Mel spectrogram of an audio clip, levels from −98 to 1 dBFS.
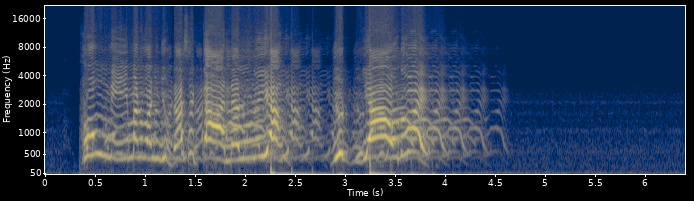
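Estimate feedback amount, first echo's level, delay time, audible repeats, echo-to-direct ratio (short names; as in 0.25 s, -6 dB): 45%, -15.5 dB, 0.207 s, 3, -14.5 dB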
